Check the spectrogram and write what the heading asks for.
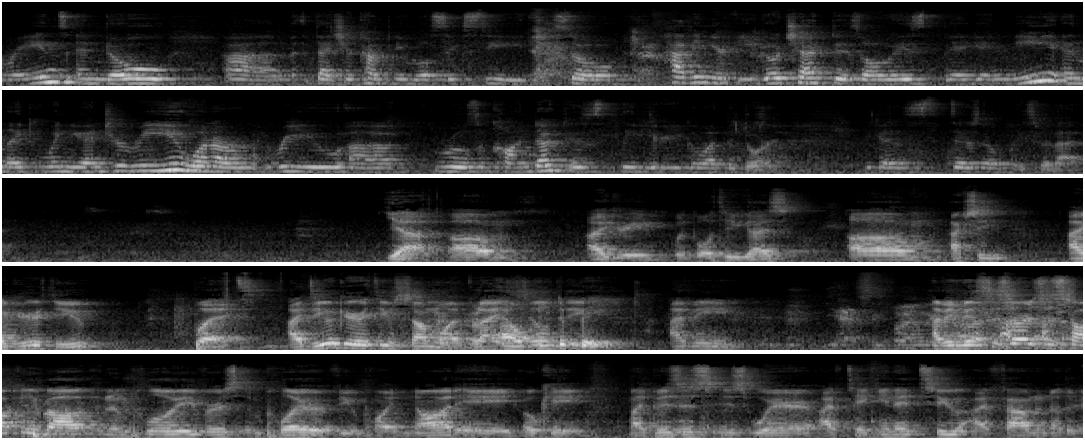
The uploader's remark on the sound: Our 1st Live Event went above and beyond our expectations. Doing what we love in front of a live audience - we hosted loved ones and fresh new faces.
